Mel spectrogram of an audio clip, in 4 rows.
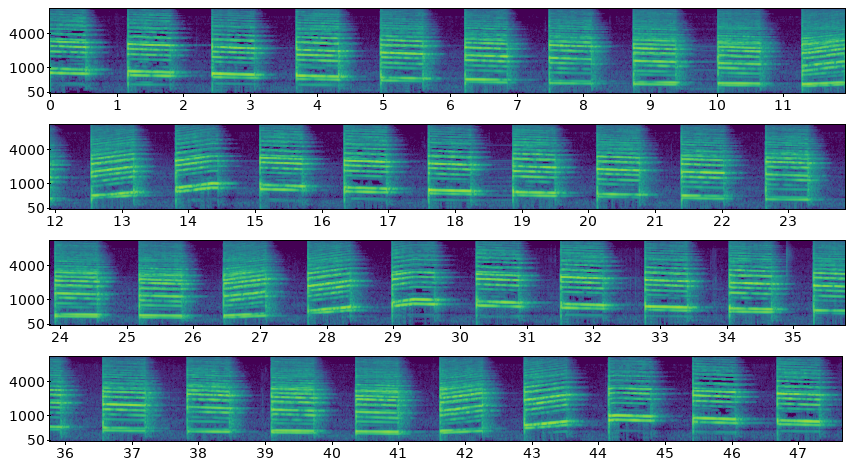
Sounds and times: Siren: 0.0s - 47.6s.

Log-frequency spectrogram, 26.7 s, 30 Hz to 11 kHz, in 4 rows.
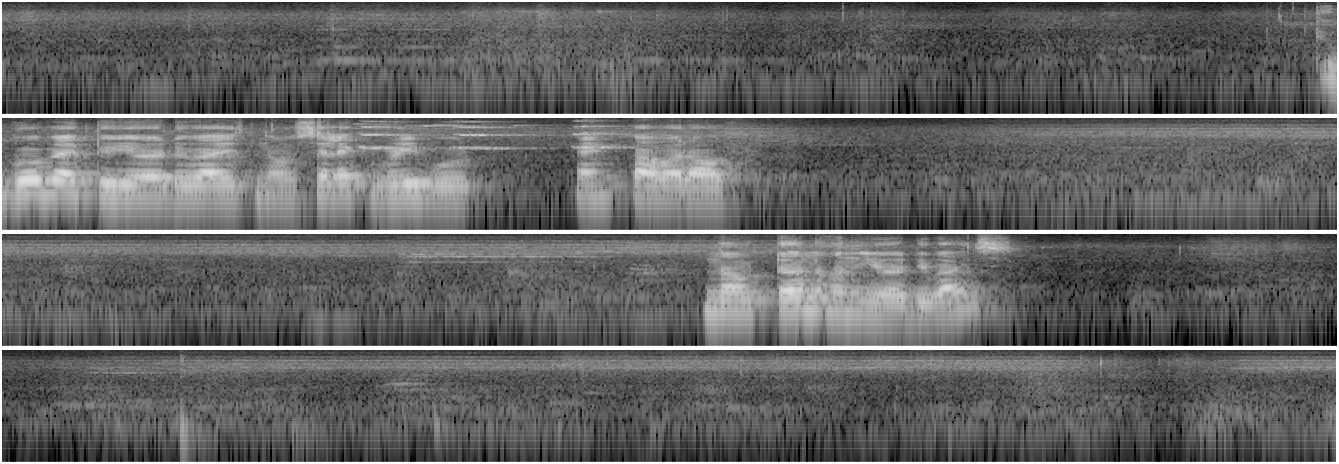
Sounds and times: Speech: 3.2s - 11.8s, 16.8s - 18.5s.

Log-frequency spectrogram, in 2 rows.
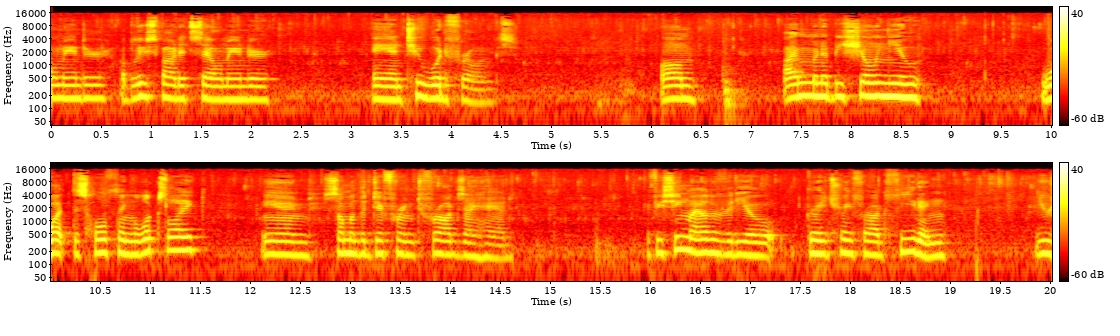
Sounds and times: Speech: 0.0s - 2.3s, 3.2s - 4.7s, 6.1s - 6.5s, 7.3s - 8.8s, 9.9s - 14.7s, 16.0s - 19.0s.

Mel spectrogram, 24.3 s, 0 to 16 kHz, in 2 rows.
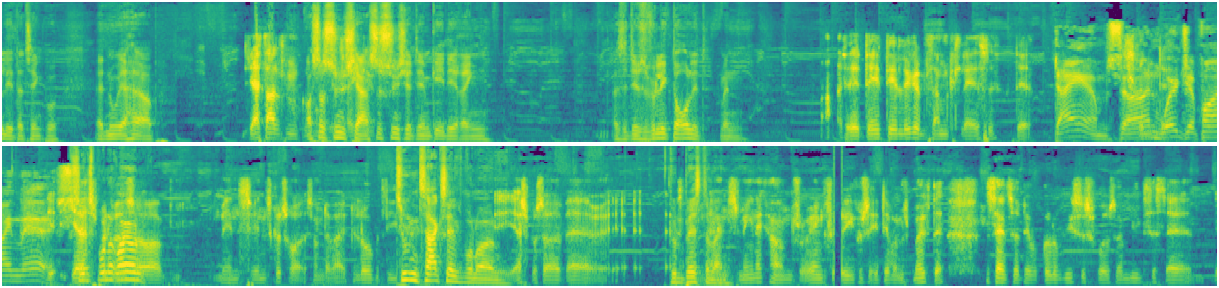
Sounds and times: Speech: 0.0s - 1.6s, 2.4s - 4.9s, 6.0s - 7.5s, 8.2s - 24.3s
Music: 0.0s - 24.3s.

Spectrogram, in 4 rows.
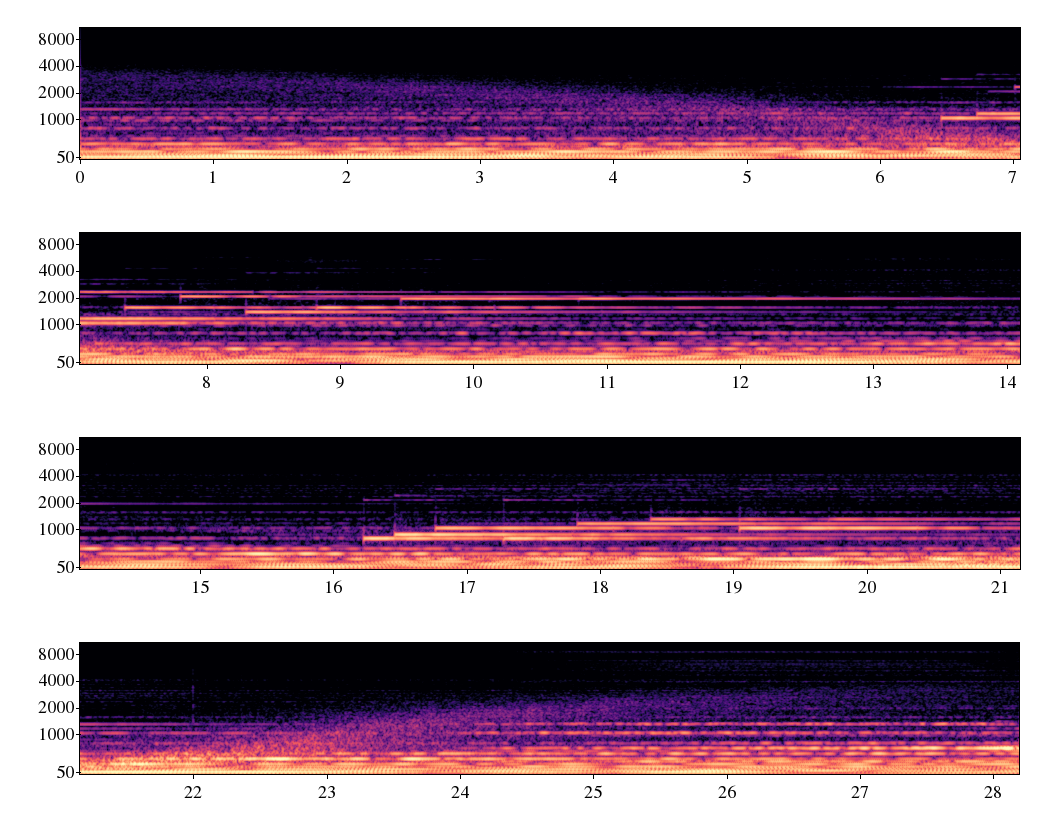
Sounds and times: New-age music: 0.0s - 28.1s.

